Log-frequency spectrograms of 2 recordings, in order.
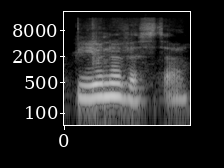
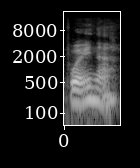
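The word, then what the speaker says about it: Buena Vista: Bueno Vista. Yep. Buuna Vista. Buuna Vista. You just said Buena. I did say it wrong.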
